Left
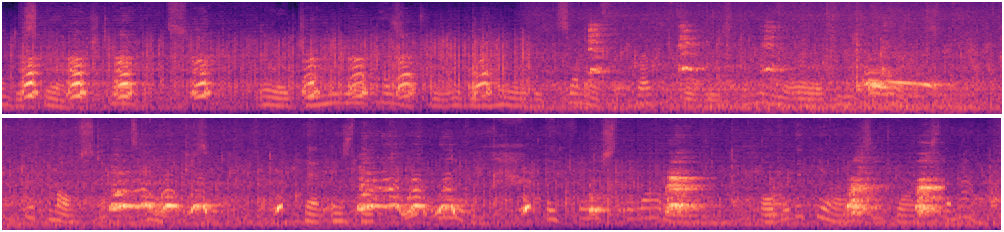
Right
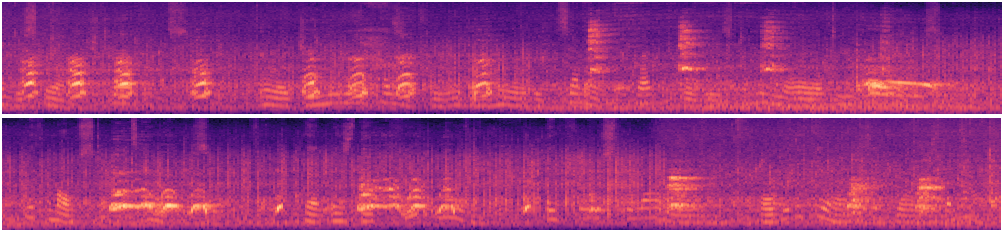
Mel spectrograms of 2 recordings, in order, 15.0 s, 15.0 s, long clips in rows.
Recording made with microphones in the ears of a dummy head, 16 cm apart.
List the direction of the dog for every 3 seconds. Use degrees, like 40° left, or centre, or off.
20° left, 10° right, centre, 30° left, 60° left.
